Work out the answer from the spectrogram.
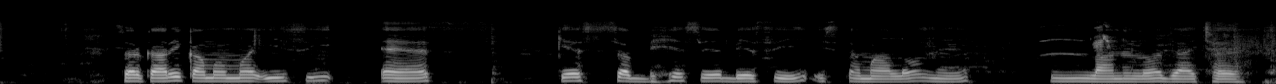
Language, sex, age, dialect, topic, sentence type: Maithili, male, 18-24, Angika, banking, statement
